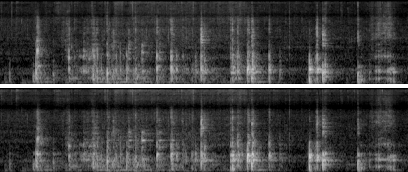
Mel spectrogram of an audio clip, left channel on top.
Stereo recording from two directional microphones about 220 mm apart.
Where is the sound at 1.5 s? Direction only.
25° left (ahead or behind).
